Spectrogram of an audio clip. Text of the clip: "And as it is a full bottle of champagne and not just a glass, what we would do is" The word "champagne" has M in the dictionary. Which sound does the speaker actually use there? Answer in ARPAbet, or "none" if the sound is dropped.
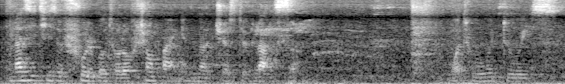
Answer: none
